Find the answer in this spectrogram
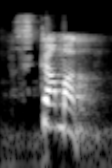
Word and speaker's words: stomach: See, stomach. Stomach doesn't take es, it takes only s because the pronunciation is not ch, it is ka.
